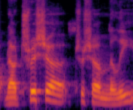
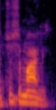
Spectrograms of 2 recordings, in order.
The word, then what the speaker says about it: Trisha Miley: Now Trisha Millie, is that how you pronounce her name? Yeah, Trisha Miley.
